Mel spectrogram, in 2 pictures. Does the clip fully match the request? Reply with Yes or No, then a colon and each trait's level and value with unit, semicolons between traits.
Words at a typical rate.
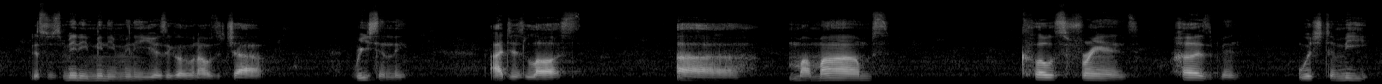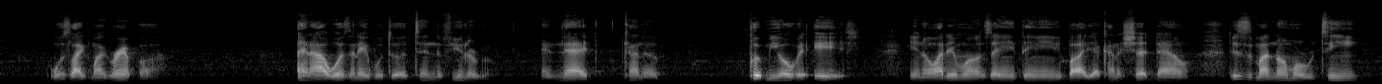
Yes: average, 145 wpm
